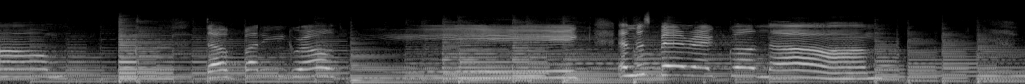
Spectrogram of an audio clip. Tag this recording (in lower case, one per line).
music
